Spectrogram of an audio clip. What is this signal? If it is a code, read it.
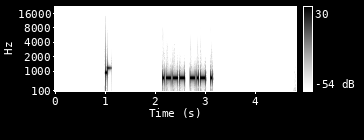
Morse code, heard as a keyed tone, about 35 wpm, 700 Hz. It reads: JKE
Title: USA Call Sign Postfixes - 3 Letters 35wpm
